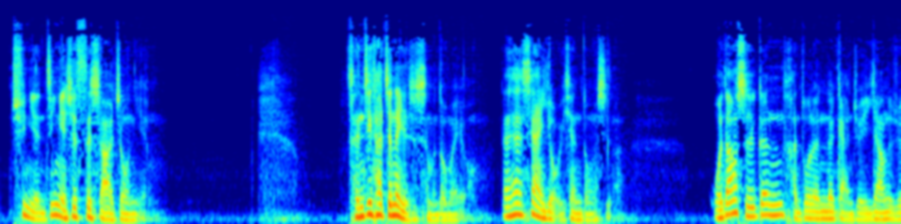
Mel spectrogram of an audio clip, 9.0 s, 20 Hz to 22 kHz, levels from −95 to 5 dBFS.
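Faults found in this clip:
No technical faults were found in the speech signal; level, continuity and timing hold steady across the recording.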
